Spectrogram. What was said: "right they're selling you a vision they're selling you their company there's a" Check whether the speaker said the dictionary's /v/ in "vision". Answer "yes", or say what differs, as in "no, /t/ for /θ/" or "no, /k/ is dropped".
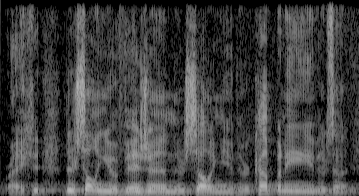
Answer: yes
